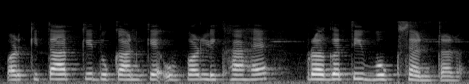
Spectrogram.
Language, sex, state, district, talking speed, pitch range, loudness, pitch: Hindi, female, Haryana, Rohtak, 140 wpm, 220-235 Hz, -17 LUFS, 230 Hz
